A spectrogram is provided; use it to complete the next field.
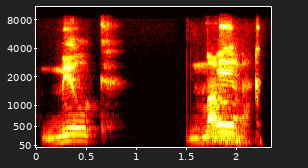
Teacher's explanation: this like M, the bilabial nasal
